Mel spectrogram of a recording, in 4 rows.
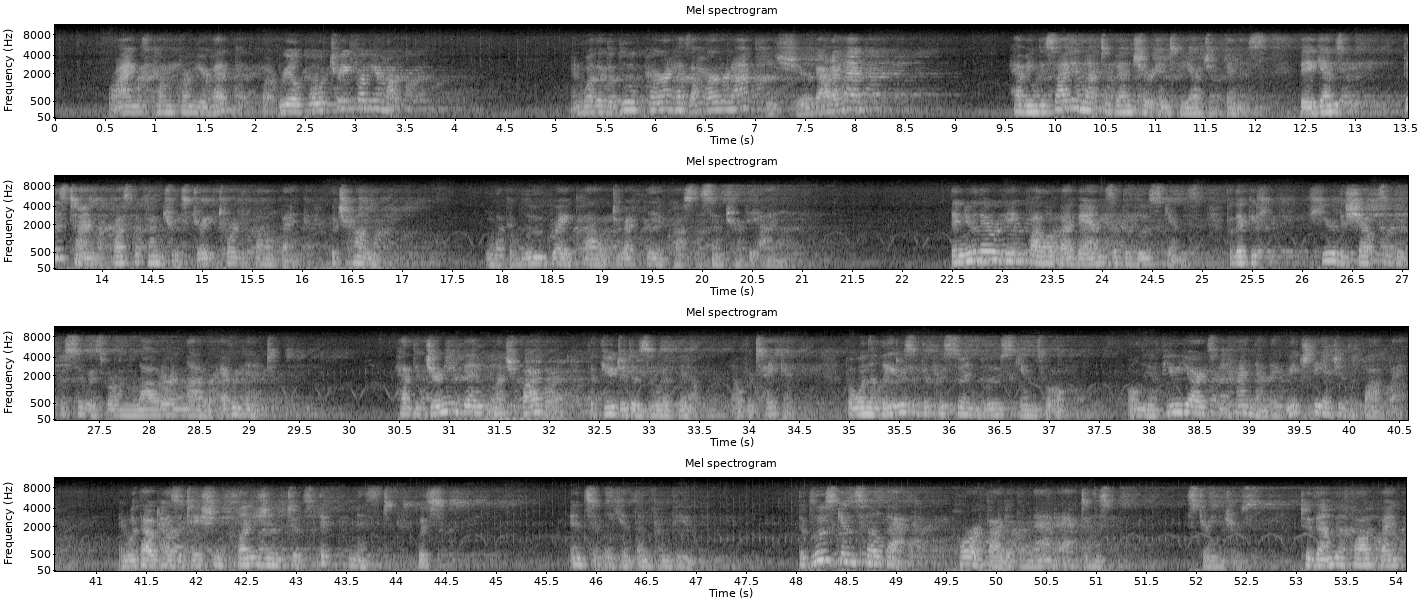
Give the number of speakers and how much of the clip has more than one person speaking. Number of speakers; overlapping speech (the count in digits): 1, no overlap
